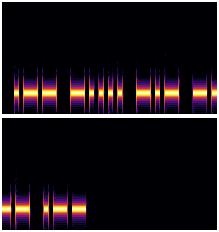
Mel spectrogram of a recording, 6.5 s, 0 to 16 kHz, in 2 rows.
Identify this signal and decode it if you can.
Morse code, heard as a keyed tone, about 17 wpm, 700 Hz. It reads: W6KOW
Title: USA Call Signs - 5 Characters - Repeated 2x - 17wpm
